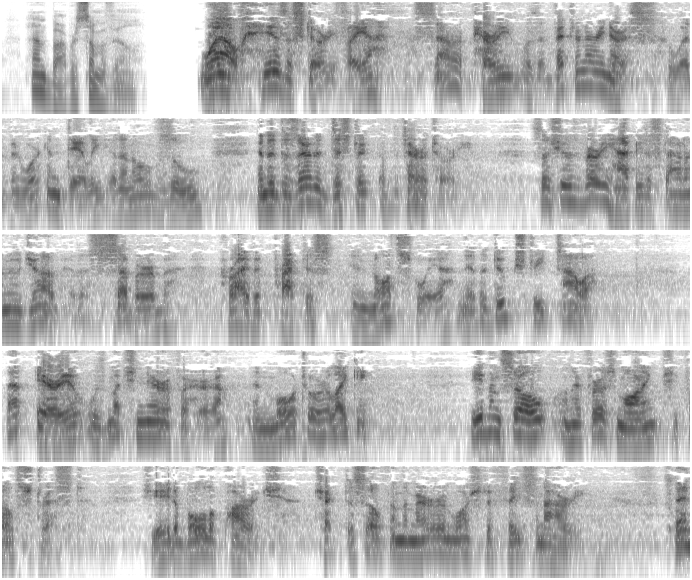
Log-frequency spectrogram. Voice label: massachusetts, dialects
